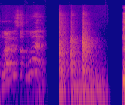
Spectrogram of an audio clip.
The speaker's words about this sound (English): I've been blessed enough to not knock on, where's the wood at? Hold on. I got to knock some wood.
